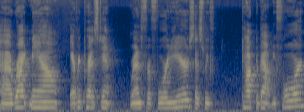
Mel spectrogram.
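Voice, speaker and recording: A woman speaks at a fairly slow pace with a fairly low pitch, a bright, sharp tone and fairly even intonation, and there is audible room echo. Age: 60s. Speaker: literacy tutor. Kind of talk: tutorial. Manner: slow and clear, repeating answers.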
